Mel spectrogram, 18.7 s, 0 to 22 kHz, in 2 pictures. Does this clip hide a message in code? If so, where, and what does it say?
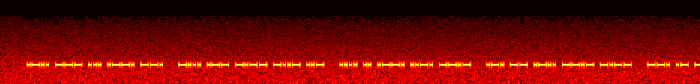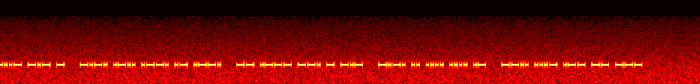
Yes: Morse code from 0.3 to 18.0 s, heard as a keyed tone, machine-sent, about 38 wpm, 880 Hz. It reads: LOSPG BWYXU HIPFQ RMLQY GAXKT CLPAP MJGTK CIHHA ZVWMO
